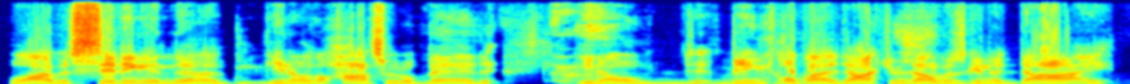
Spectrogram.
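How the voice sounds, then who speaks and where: A man's voice: mid-range voice, fairly even intonation, brisk, dry recording. A man in his forties from the United States talks in a loose, rambling way, leaning on fillers. His voice sits in the middle of the male range. The sound is dry and close. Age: 40s. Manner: loose and rambling, full of fillers, choked up at times. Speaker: guest. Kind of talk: casual interview talk.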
